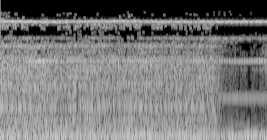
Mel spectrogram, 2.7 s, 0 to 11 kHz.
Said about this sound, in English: And then, 2 years later, on a windy April morning of 1939, a phone rang in Vine Street CID office.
